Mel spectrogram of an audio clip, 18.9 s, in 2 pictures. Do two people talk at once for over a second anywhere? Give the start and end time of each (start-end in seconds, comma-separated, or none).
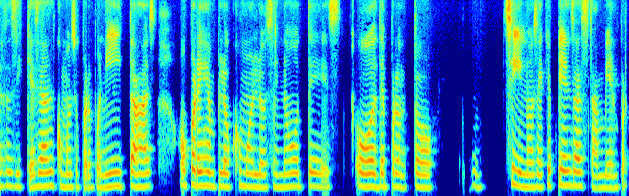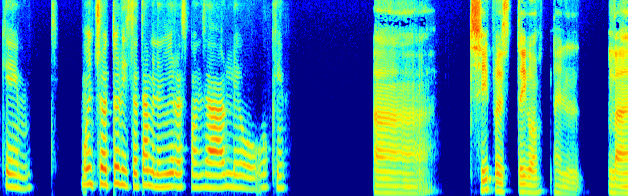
none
